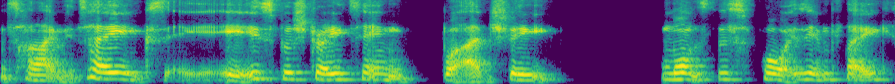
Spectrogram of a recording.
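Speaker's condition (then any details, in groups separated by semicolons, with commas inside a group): Cerebral palsy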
